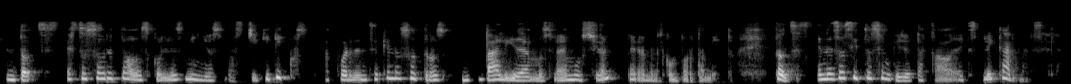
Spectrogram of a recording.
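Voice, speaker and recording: A woman, calmly explaining emotions to parents in a workshop talk. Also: medium pitch, moderate pace, creaky, slightly rough. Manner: calm, explanatory, addresses the moderator by name. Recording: dull lo-fi sound.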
